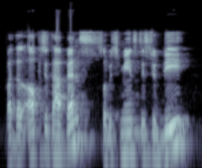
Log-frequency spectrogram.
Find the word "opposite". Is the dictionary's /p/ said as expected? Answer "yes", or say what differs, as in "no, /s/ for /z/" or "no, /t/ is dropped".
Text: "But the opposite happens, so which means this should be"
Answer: no, /f/ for /p/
